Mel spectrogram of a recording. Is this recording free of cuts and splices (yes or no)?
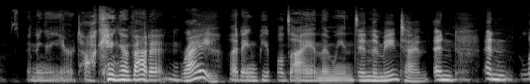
yes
